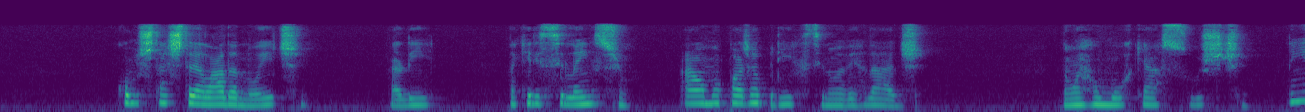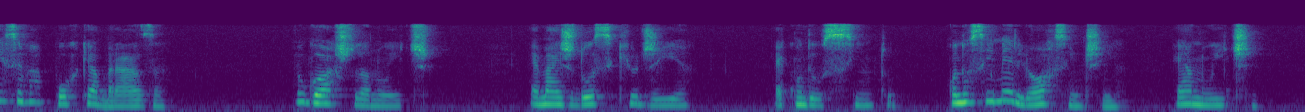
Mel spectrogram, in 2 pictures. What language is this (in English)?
Portuguese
